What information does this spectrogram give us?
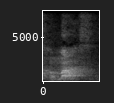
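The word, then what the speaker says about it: חמס: It's a Hebrew word meaning Hamas, pronounced Hamas.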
